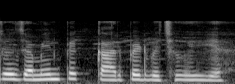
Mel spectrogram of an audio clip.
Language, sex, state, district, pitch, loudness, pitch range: Hindi, female, Uttar Pradesh, Lucknow, 215 Hz, -14 LUFS, 205-240 Hz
